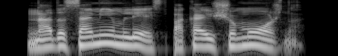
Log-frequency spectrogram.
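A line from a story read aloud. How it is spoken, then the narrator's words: Angry. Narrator (Russian): Дреймер сказал зло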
